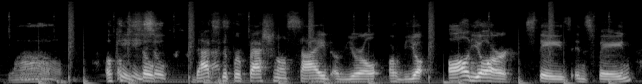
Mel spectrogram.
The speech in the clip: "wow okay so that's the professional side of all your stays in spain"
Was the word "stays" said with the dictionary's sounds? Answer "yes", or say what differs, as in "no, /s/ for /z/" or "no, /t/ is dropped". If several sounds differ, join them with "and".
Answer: yes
